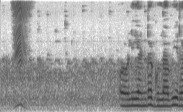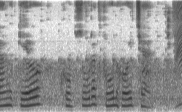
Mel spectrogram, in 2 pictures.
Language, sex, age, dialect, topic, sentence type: Maithili, male, 25-30, Angika, agriculture, statement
